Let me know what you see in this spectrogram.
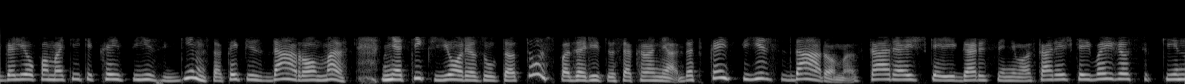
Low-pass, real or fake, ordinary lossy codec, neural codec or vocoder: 3.6 kHz; fake; MP3, 24 kbps; codec, 16 kHz, 4 kbps, FunCodec, trained on LibriTTS, 50 frames a second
